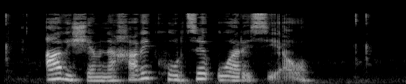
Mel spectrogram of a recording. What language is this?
Georgian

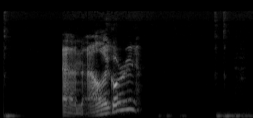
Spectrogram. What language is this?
English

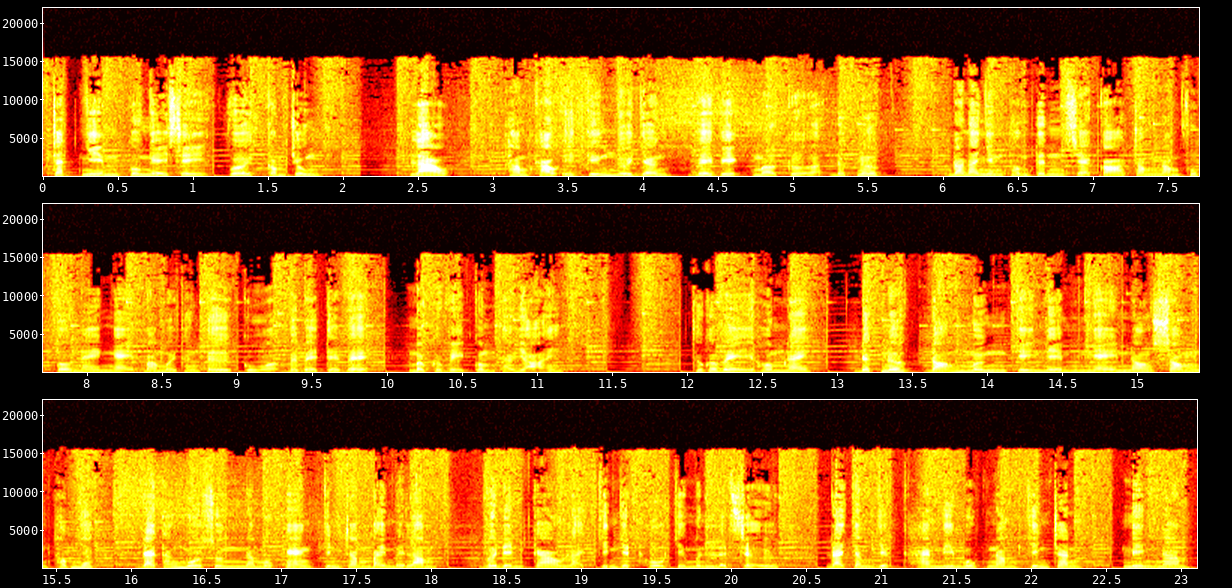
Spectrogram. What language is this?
Vietnamese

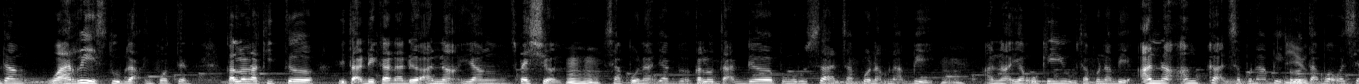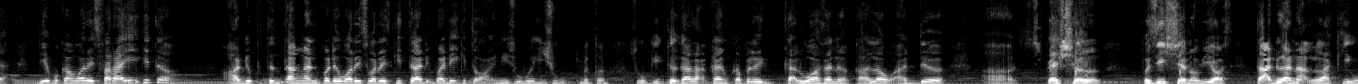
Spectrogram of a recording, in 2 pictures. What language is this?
Malay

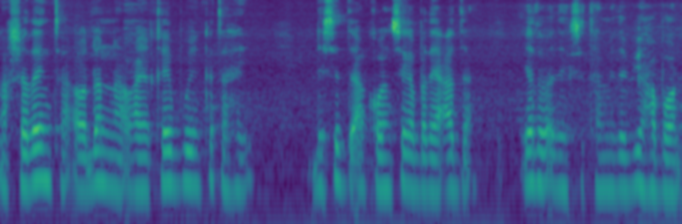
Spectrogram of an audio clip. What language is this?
Somali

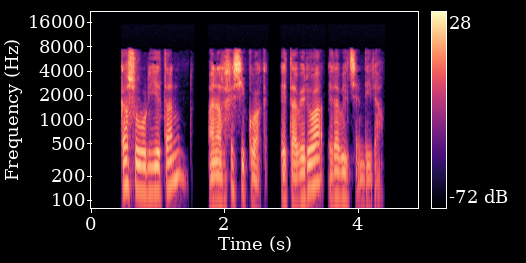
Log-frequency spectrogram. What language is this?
Basque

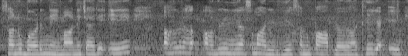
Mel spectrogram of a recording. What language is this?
Dogri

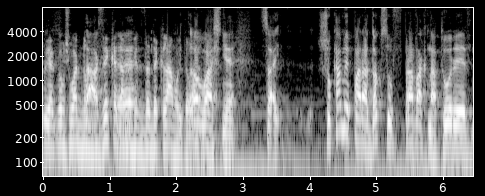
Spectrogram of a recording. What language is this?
Polish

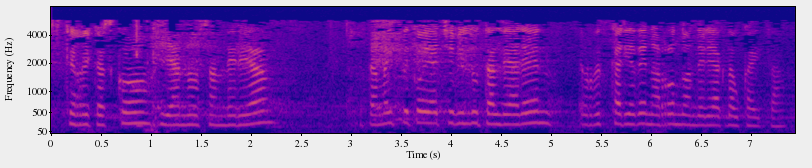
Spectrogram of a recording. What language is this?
Basque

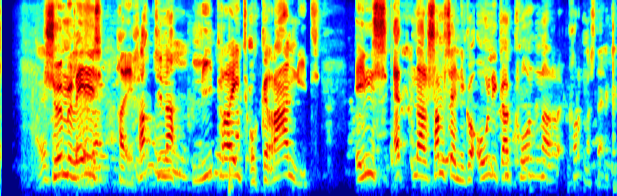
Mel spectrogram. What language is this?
Icelandic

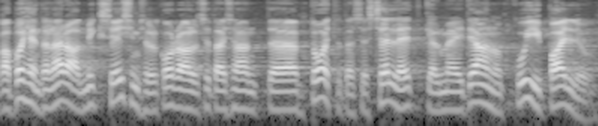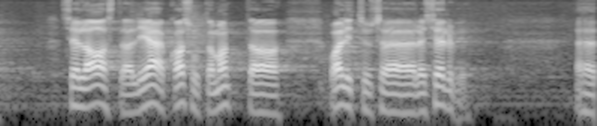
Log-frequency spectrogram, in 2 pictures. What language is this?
Estonian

